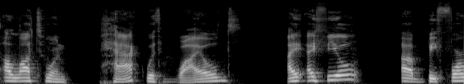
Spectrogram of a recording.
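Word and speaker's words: Wyld: More specifically, it's a guy called I think his name is Wild. I think that's how it's pronounced. Yeah, it's Wild.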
